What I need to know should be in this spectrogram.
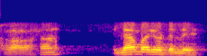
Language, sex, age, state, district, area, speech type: Malayalam, male, 18-30, Kerala, Idukki, rural, conversation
